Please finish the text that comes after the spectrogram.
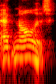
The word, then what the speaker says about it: acknowledge: 길을 어떤 식으로 가든지간에 acknowledge 이거 발음이 조금가 들어 있어라고 읽어도 틀리지 않습니다 하지만 보통은 뭐 빨리 듣기를 한다면 acknowledge acknowledge 런 정도로 들리거든요 acknowledge 약간 기억이라고 생각하면 돼요 그 막 우리나라말로 그 맞추자면 know know knowledge 근데 acknowledge acknowledge 은이라서 약간 이처럼 발음이 되는 거죠 acknowledge acknowledge in all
